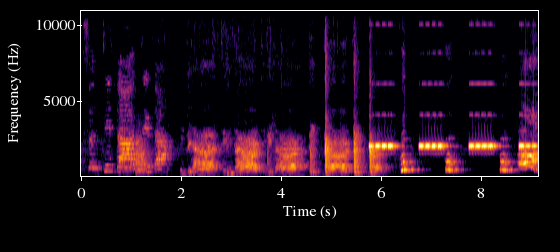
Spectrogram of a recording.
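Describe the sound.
An alarm clock rings in a few repeated high, steady beeps during the latter half, after and between stretches of excited voices, including a child talking.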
